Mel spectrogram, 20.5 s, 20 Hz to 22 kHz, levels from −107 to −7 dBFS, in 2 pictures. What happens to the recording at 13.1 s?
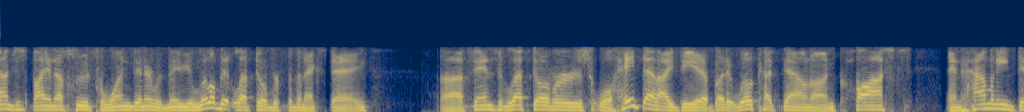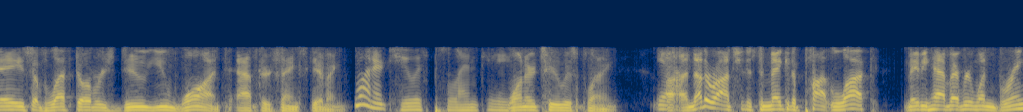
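At 13.1 s the speech is still passing through the G.723.1 codec that affects the whole clip. The encoder squeezes the signal into 30 ms frames, models the voice coarsely and updates that model slowly, and the heavy damage fits a very low rate of around 6 kbit/s. Nothing above 3.8 kHz survives, so the speech sounds muffled and hoarse, with consonants smeared.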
